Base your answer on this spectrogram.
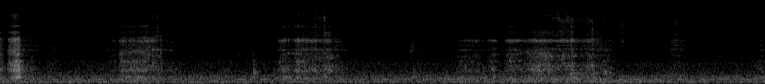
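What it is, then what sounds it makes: Diamond willow walking stick being scraped. A steel blade with a yellow handle is drawn along a long, solid, partly debarked diamond willow branch being carved into a walking stick, scraping and shaving the wood. It opens with a sharp click, then soft, rasping strokes rise and fall over a low, steady rumble, with brighter hiss in the louder passes.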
